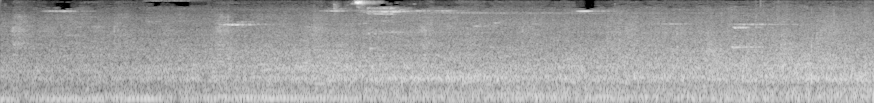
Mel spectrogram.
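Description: A car engine hums close by as a taxi drives past.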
